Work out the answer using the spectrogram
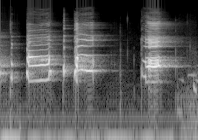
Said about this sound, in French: On a la chance d'avoir un jardin et un petit poulailler. On a une poule blanche, Mimosa, et une poule noire, Calamity.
